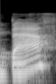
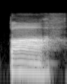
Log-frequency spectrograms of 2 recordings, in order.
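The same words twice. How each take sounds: First: It is said in an American accent. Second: It is said in an Australian accent. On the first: "Americans would say bath" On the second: "but I'll do Australian"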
